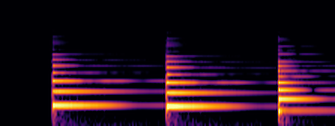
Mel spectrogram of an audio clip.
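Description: Three single keyboard notes in a pitch-comparison listening test, struck about a second and a half apart and each dying away. The second is slightly lower than the first, and the third is clearly lower.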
